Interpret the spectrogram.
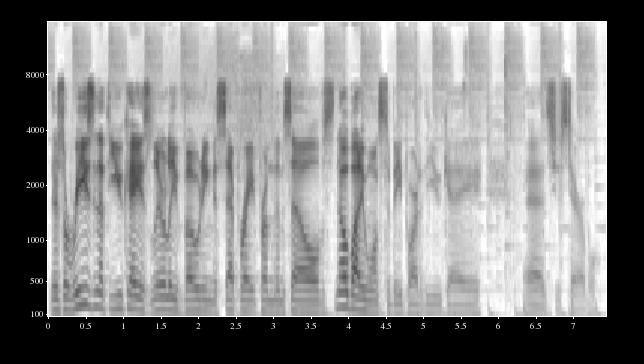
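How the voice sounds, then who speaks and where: A man's voice: medium pitch, brisk, fairly bright tone, clean tone. A man in casual stream banter, giving blunt, opinionated rants. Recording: faint music behind.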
